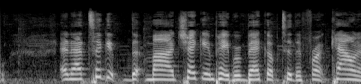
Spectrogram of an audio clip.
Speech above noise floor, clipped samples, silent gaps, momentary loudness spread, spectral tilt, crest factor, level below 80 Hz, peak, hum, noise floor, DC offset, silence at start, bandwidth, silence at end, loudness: 24 dB; under 0.1%; none; 5 LU; -4.5 dB/octave; 16 dB; -34 dBFS; 0 dBFS; none; -39 dBFS; under 0.1%; 0 s; 13.5 kHz; 0 s; -16 LUFS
